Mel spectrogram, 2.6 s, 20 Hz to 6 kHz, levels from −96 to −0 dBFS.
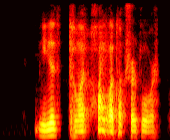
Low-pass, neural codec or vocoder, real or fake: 5.4 kHz; codec, 16 kHz, 0.5 kbps, FunCodec, trained on LibriTTS, 25 frames a second; fake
